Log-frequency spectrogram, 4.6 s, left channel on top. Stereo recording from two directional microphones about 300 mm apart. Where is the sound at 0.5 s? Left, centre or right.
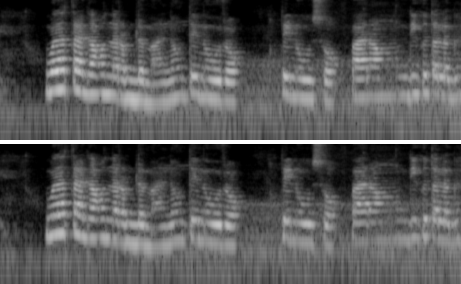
Centre.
